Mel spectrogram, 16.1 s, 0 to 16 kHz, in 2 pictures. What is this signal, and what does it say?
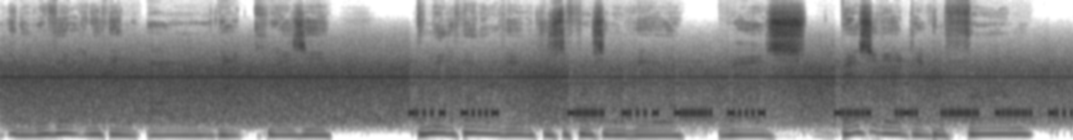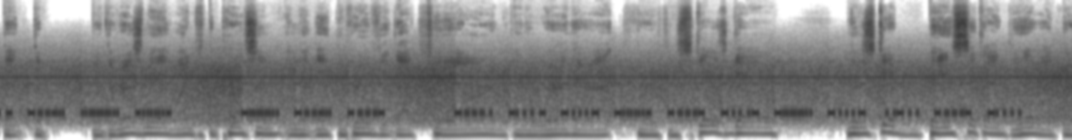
Hellschreiber (Feld-Hell, 122.5 baud), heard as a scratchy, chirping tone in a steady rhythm, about 610 Hz, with radio static, a steady whistle near 2210 Hz and speech in English. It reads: UN BUEN DISCURSO ERA FUNDAMENTAL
